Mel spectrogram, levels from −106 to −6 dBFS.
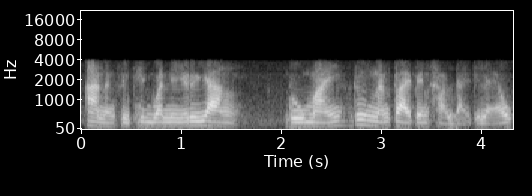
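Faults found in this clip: GSM full-rate codec, whole clip: buzzy, gravelly speech band-limited to roughly 200 Hz to 3.6 kHz. Sparse pulse excitation through a vocal-tract model fits 13 kbps GSM.

Lost GSM frames at 0.58 to 0.61 s and 3.70 to 3.79 s: brief metallic ringing hold. The decoder repeats the last good frame, which fits one 20 ms frame, then about three.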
